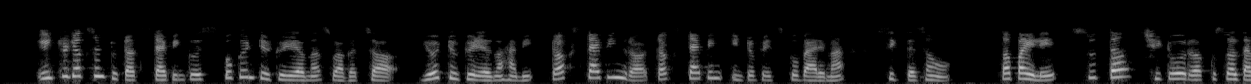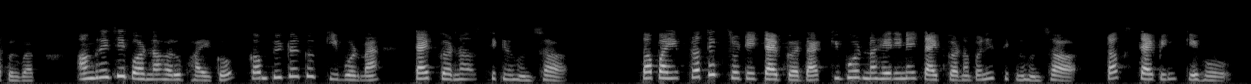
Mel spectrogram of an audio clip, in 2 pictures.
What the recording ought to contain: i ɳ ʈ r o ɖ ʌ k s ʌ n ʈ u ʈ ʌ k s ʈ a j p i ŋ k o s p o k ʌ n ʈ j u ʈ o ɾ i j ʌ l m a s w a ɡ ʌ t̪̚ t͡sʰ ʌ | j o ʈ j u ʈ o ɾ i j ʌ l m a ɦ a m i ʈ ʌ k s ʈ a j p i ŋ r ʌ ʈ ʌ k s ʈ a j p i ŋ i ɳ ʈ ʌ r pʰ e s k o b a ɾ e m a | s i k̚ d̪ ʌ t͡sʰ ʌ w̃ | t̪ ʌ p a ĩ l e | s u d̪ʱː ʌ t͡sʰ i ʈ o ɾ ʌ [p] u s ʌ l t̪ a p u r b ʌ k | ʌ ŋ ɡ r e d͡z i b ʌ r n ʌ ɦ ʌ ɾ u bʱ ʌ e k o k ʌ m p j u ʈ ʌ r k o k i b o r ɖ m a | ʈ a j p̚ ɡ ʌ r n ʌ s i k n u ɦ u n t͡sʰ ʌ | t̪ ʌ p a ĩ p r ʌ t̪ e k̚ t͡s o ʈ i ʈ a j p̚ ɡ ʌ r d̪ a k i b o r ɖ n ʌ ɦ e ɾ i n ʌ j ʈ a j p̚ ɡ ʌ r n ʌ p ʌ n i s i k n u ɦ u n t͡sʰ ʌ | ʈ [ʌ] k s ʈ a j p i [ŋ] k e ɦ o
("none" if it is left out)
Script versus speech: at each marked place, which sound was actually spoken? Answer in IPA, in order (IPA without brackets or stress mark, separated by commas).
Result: k, ʌ, ŋ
